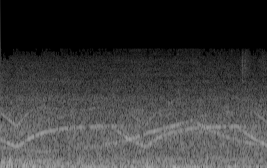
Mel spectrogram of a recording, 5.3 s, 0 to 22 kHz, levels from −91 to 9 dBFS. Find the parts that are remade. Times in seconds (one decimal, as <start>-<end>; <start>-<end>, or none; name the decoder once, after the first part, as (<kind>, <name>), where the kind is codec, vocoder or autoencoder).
1.3-4.5 (vocoder, BigVGAN v2)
